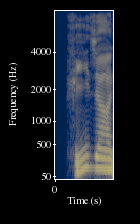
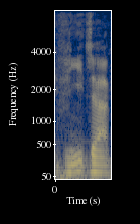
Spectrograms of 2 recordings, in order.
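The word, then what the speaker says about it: ヒージャー: は最初の言葉フィーじゃあについてです沖縄の方言でヤギのことを p じゃあと発音しますそして土居を使っ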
